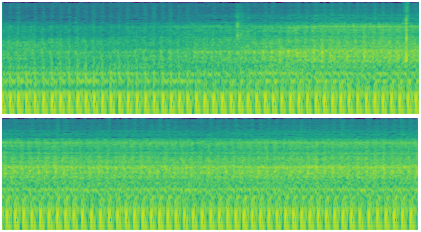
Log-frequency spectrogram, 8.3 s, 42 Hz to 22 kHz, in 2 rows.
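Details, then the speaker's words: Motorcycle engine at idle on Deltalube Adventure 731 20W50 oil, temperature gauge under a quarter (about 40 °C): steady even thump about four a second, no valve tapping; runs smoothly. "Ini untuk suara mesinnya sendiri saya dengerin menurutku pribadi sih adem banget Memang suaranya karena balik lagi kan si-nya kental"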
